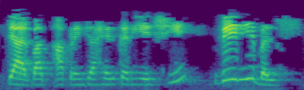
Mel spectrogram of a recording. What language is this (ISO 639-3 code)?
guj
